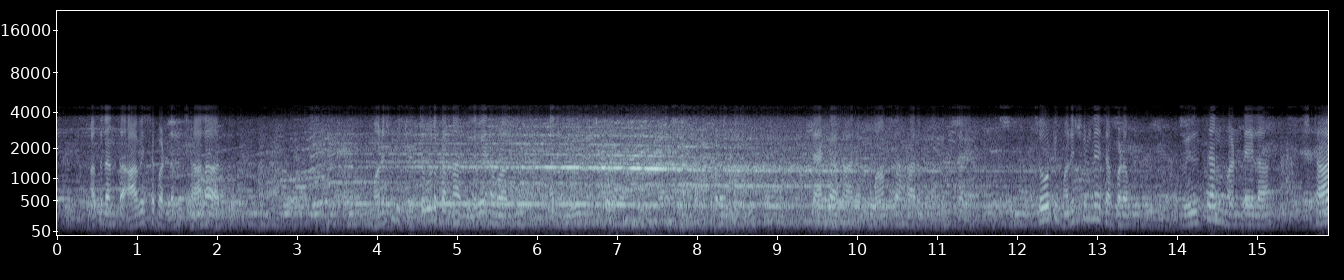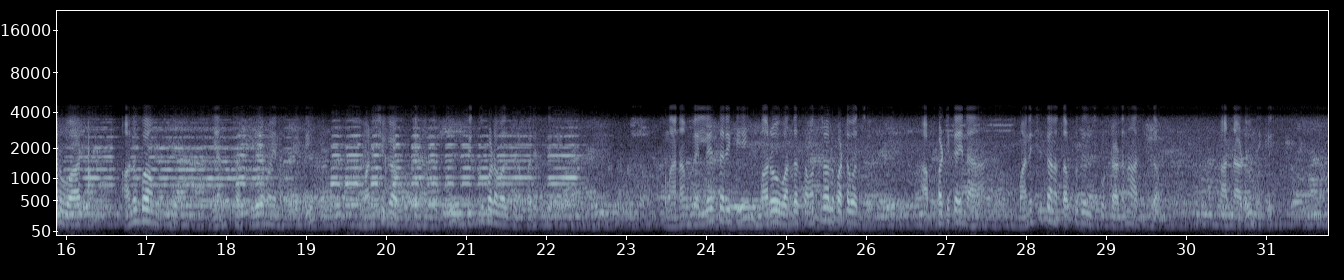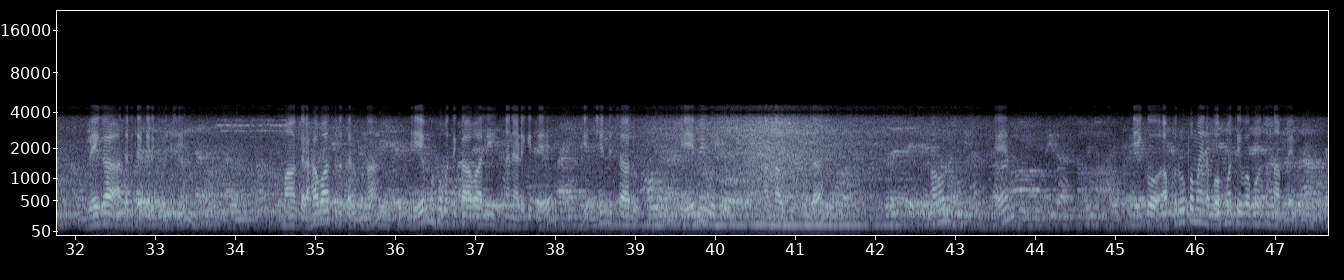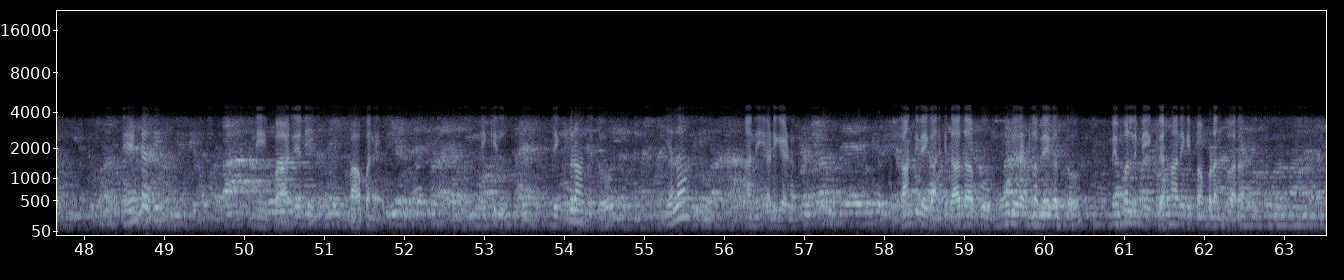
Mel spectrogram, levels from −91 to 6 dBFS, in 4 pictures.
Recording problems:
phone-call audio; nothing above 3.5 kHz
traffic noise; very loud; throughout; 4 dB above the speech
chatter from many people; loud; throughout; 3 dB below the speech
uneven, jittery; strongly; from 7.5 to 59 s

